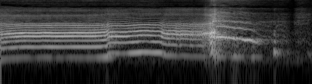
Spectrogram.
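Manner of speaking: loud cracking squeak forced up high; a strained, cracking demo of a changing voice. Shown as a demonstration. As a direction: push the voice till it breaks into a loud squeak. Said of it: "it just sort of does the thing".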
